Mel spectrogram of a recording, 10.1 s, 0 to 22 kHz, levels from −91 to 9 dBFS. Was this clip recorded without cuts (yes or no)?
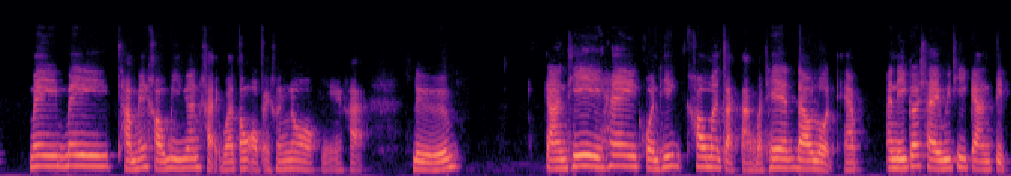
yes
